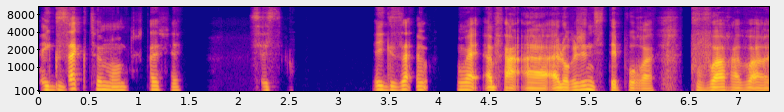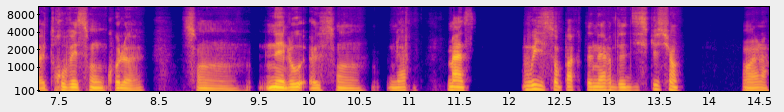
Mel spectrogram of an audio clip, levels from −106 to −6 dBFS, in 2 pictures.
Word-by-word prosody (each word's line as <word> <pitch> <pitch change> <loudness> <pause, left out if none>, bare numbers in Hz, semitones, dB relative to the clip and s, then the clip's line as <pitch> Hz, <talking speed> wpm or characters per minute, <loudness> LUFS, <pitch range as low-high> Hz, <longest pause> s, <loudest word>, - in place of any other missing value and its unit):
Exactement, 145 -1 +2
tout - - -22
à 150 -1 0
fait, 130 -1 -9 0.7
c'est - - -9
ça. - - -16 0.9
Exa 150 +1 +1
heu, 140 - 0 0.3
ouais 140 0 +4
enfin 120 -3 +4
à 105 -1 +4
à 115 - +5
l'origine, 135 +6 +3
c'était 115 -3 -2
pour, 105 -2 -3
heu, 95 - +1 0.4
pouvoir 120 +2 +5
avoir 105 -1 +1
trouver 120 0 -1
son 110 -1 -1
coll 105 +1 -1
heu 105 +3 -5 0.4
son 95 -2 -6 0.3
élo 120 0 +5
heu, 105 0 -2
son, 105 -2 -5 0.2
mer 115 +1 -4 0.4
mince, 125 -2 +3 0.5
oui, 155 +1 0
son 145 +1 -5
partenaire 130 0 -3
de 120 0 -2
discussion, 125 +2 -5 0.6
voilà. 110 0 -2
120 Hz, 140 wpm, -22 LUFS, 110-135 Hz, 0.9 s, à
